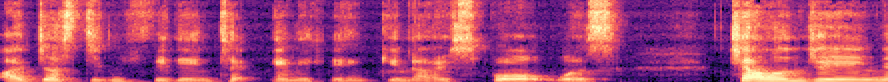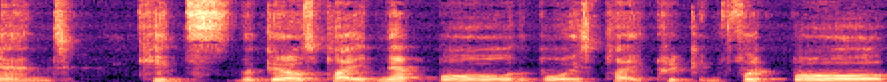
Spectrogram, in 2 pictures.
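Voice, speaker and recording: Speaking with an Australian accent, a woman uses a fairly low pitch, ordinary pitch variation and a moderate pace. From rural Victoria, Australia. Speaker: fitness instructor. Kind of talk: podcast interview.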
